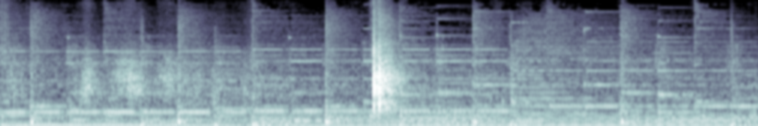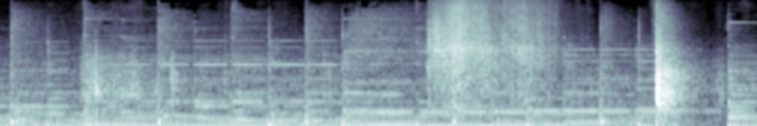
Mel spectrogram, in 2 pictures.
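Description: Plastic Play-Doh toy grill being pressed shut and opened by hand over Play-Doh, with sharp plastic clacks about two and a half seconds in and again near the end, and some handling rustle in between. Soft background music with held notes plays throughout.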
